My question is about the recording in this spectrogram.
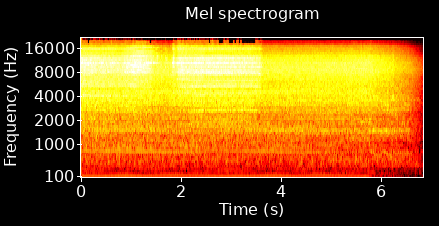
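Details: Homemade belt grinder running. Steady motor hum under an even belt hiss for several seconds, then a smooth wind-down; it runs normally.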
